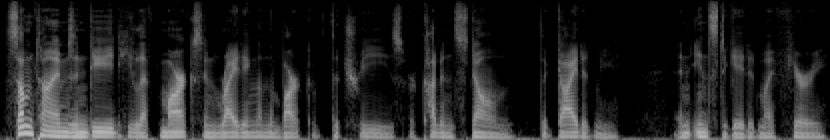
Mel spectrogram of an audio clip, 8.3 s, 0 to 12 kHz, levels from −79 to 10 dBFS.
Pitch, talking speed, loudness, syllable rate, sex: 90 Hz, 175 wpm, -24 LUFS, 4.8 syllables/s, male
